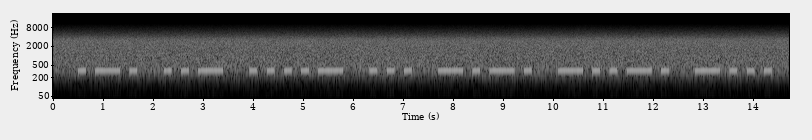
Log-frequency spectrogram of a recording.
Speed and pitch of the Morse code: 7 wpm, 340 Hz

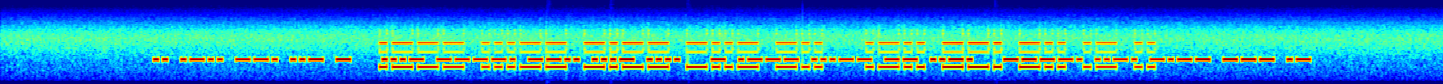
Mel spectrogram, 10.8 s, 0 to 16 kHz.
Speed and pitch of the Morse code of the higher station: 35 wpm, 1100 Hz

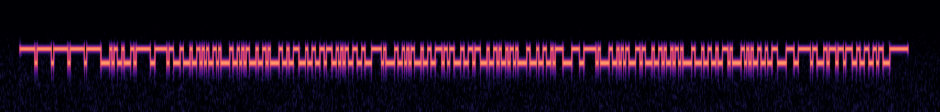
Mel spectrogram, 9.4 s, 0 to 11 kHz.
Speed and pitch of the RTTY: 45.45 baud, 850 Hz shift, 2050 Hz centre

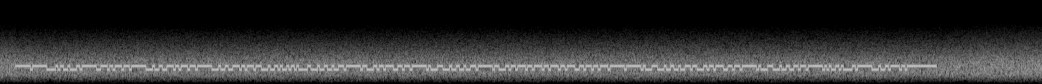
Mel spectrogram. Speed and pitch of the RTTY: 45.45 baud, 170 Hz shift, 780 Hz centre

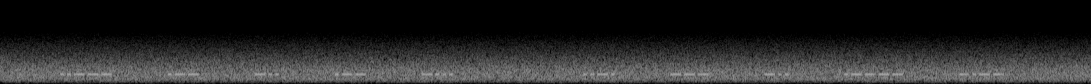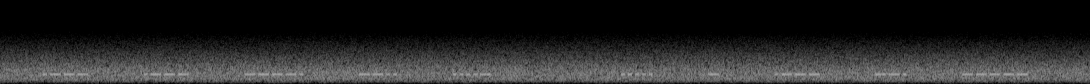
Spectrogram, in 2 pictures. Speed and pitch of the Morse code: 35 wpm, spaced as for 13 wpm, 470 Hz

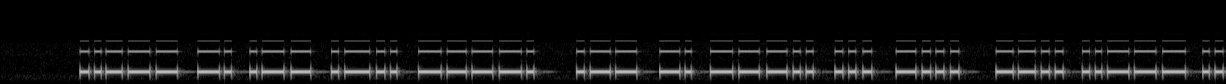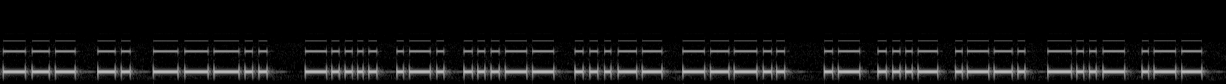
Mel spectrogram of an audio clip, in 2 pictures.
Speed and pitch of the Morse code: 18 wpm, 590 Hz

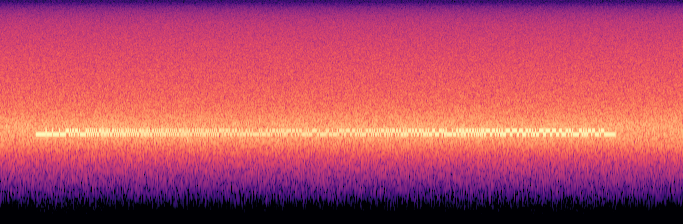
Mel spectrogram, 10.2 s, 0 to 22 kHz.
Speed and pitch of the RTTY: 75 baud, 170 Hz shift, 2200 Hz centre

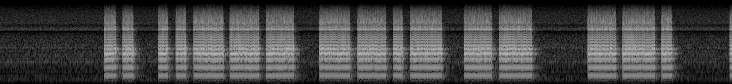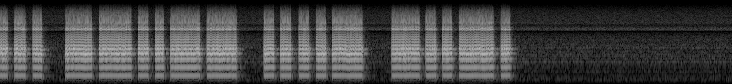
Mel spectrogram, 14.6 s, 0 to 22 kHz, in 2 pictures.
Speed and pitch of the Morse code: 14 wpm

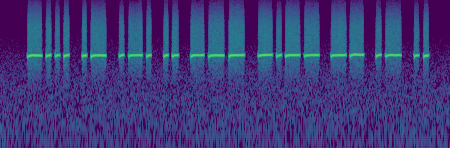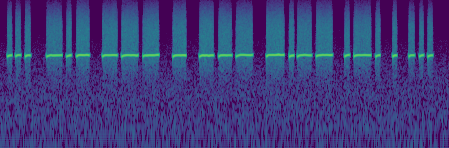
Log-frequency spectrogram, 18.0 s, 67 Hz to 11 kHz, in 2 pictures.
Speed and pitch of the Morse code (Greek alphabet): 13 wpm

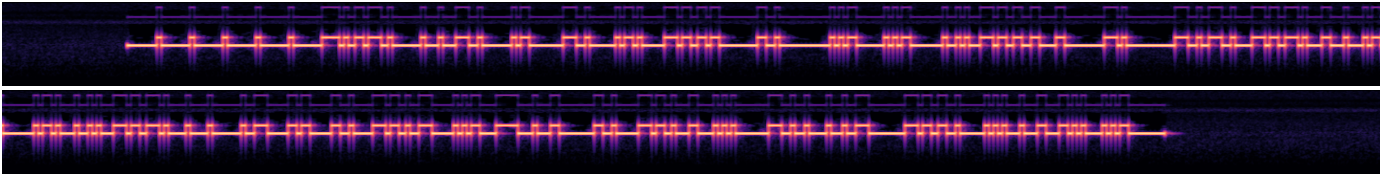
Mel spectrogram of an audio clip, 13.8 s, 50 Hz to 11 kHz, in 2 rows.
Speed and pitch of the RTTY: 45.45 baud, 850 Hz shift, 2550 Hz centre

